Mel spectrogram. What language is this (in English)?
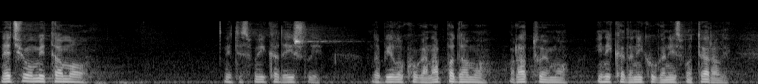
Serbian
